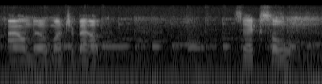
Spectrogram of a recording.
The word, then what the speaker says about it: Zexal: don't know much about Zexal. Turns out you don't pronounce it Zeal like a friend of mine said.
